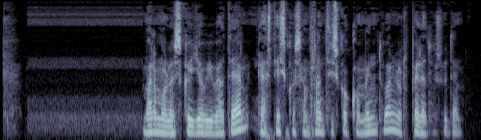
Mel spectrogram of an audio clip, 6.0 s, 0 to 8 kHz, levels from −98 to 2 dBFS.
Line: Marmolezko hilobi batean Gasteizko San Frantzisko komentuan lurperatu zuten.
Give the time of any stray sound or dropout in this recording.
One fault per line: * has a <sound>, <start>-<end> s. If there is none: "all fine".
all fine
